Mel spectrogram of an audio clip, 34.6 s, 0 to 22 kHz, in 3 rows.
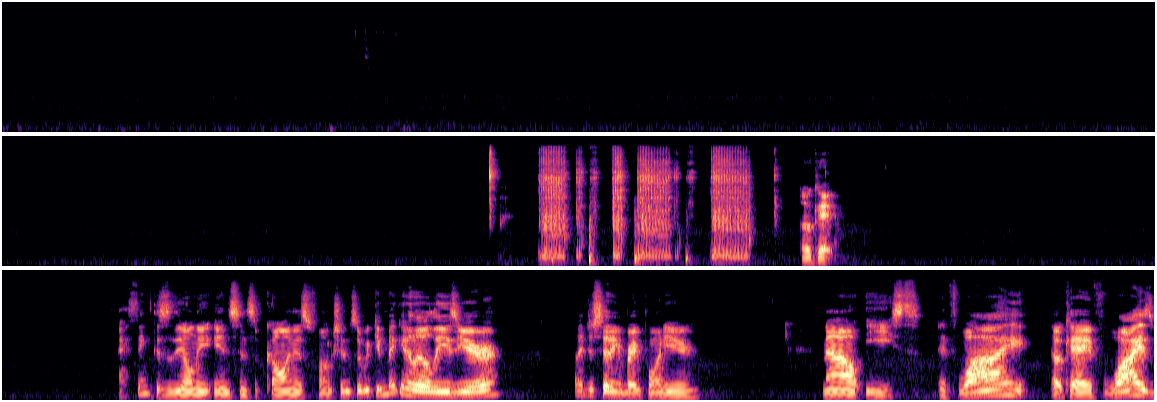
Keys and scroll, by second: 3.4 super+Tab.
